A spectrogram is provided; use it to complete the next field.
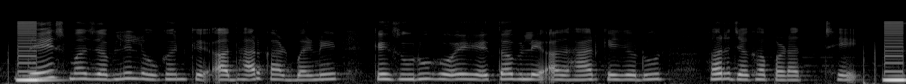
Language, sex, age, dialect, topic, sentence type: Chhattisgarhi, female, 41-45, Western/Budati/Khatahi, banking, statement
